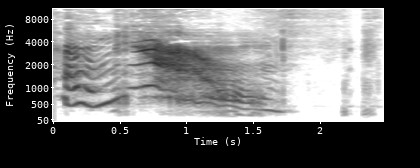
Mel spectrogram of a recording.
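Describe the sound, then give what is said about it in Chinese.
A voice imitates the meow of Wilbur the cat as he runs down the stairs: one long, drawn-out cry lasting well over a second, its pitch wavering and then sliding downward, followed by a couple of faint soft sounds. “威尔伯跑下了楼梯，大叫着：“喵！”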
